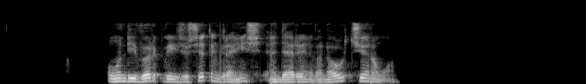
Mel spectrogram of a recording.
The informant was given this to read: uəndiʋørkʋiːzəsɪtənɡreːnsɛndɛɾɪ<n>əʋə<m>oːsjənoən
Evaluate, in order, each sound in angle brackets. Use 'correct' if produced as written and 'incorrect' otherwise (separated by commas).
correct, incorrect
